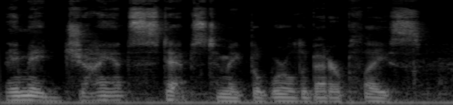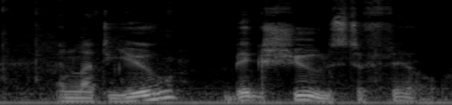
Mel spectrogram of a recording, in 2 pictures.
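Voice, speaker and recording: Male storytime host, lowish voice, measured children's book read-aloud, faint noise behind. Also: dark tone.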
